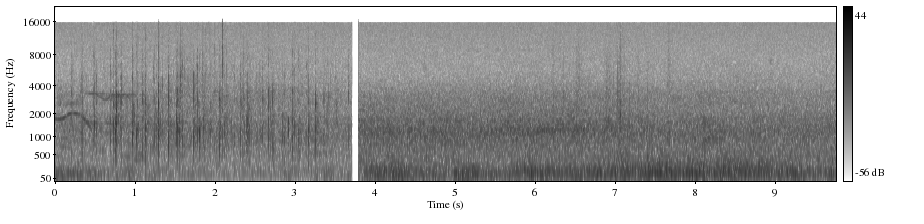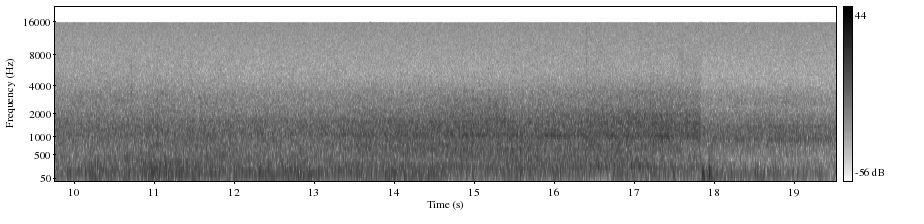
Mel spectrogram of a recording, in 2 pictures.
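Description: Outdoor field ambience: a steady low rumble like wind on the microphone, with faint murmur of distant voices. A rapid run of ticks or chirps fills the first few seconds, and the sound cuts out abruptly just under four seconds in.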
